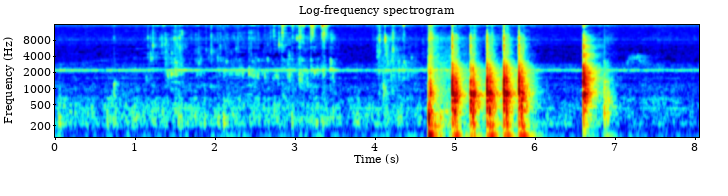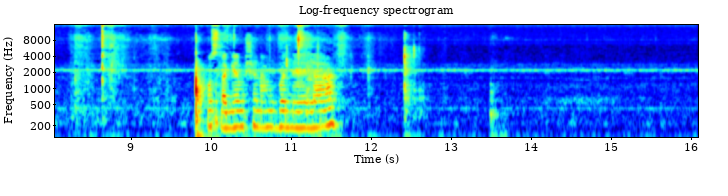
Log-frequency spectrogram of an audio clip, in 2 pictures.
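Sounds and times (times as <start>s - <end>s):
water pouring into plastic cup: 0.7s - 4.7s.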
